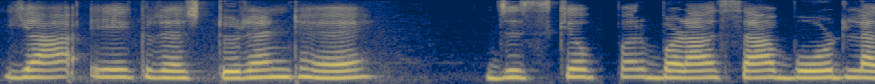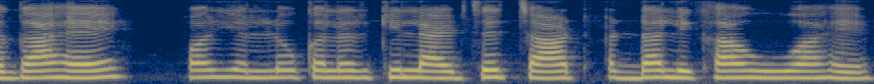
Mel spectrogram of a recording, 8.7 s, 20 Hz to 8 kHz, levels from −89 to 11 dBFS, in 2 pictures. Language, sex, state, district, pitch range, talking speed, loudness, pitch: Hindi, female, Uttar Pradesh, Lucknow, 245-265 Hz, 150 wpm, -13 LUFS, 255 Hz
